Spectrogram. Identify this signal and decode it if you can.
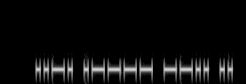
Morse code, heard as a keyed tone, about 30 wpm, 700 Hz. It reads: F1ZI
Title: DXCC-100 Call Signs - 4 Characters - Repeated 3x - 30wpm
